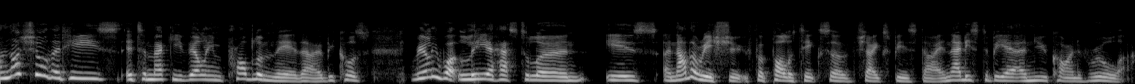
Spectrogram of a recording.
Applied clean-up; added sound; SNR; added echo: neural mask model DeepFilterNet 3.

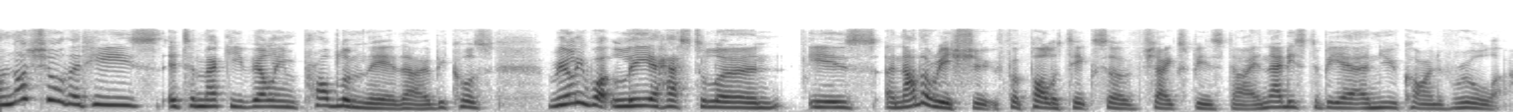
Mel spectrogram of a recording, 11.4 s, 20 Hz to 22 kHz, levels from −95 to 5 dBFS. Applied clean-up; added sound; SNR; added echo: none; none; none; none.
